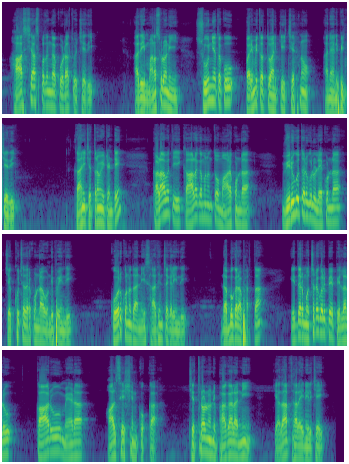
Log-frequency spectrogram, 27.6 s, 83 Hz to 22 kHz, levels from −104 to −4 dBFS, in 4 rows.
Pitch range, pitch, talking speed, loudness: 95-130 Hz, 110 Hz, 85 wpm, -27 LUFS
